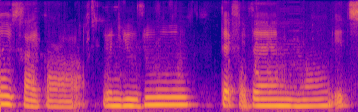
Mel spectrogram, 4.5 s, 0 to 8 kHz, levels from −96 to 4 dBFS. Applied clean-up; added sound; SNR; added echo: neural separator model SepFormer DNS4.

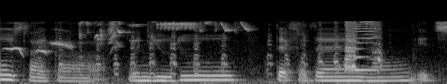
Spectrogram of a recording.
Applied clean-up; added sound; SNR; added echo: none; Bird + Chicken, rooster; 6 dB; none.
